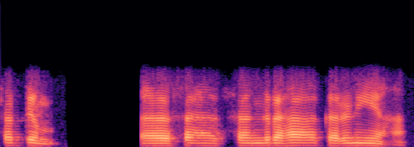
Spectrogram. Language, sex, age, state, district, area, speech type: Sanskrit, male, 45-60, Karnataka, Uttara Kannada, rural, conversation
